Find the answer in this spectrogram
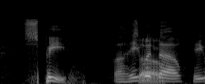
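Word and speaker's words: Spieth: show spe yeah it's spe well it looks teeth with a yeah it's spell IE but it's teeth with an SP on the front of it spe well he would know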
